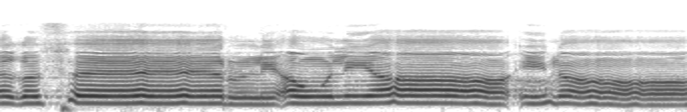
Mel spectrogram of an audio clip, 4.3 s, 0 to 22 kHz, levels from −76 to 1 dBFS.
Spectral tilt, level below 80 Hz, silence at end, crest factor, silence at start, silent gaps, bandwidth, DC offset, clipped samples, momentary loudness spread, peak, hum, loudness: -3.5 dB/octave; -60 dBFS; 0 s; 12 dB; 0 s; none; 10.5 kHz; under 0.1%; under 0.1%; 6 LU; -8 dBFS; none; -20 LUFS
